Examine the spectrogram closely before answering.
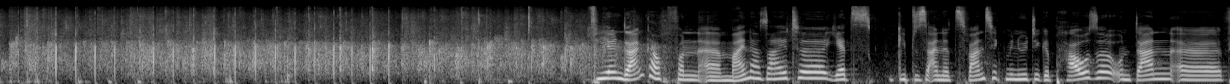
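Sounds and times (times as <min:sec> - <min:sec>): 
audience applause: 0:00.0 - 0:06.6
speech: 0:06.0 - 0:12.2.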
